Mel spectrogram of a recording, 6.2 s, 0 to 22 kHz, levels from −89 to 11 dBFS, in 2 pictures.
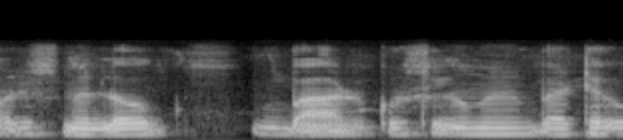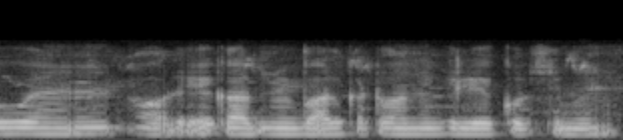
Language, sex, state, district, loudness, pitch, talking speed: Hindi, male, Bihar, East Champaran, -19 LUFS, 130 Hz, 180 wpm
